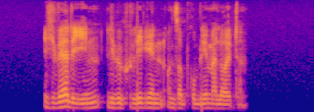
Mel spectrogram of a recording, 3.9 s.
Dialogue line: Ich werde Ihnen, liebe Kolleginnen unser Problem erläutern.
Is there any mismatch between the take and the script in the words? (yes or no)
no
